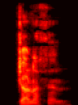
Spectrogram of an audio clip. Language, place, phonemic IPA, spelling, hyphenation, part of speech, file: English, Queensland, /ˈd͡ʒɔnəθɪn/, Jonathan, Jon‧a‧than, proper noun / noun, En-au-Jonathan.ogg
- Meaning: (proper noun) 1. A son of Saul, first mentioned in 1 Samuel 2. Jonathan Apphus, a son of Mattathias, brother of Joannan Caddis, Simon Thassi, Judas Maccabeus and Eleazar Avara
